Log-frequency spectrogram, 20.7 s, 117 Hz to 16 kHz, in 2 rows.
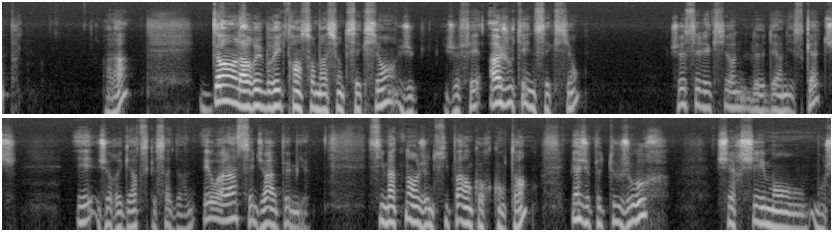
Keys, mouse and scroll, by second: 0.3 click, 0.5 click, 6.2 click, 9.7 click, 11.7 click, 14.2-16.7 drag, 17.6 click.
